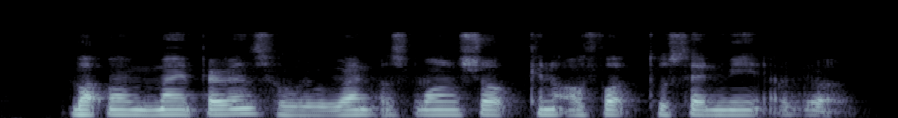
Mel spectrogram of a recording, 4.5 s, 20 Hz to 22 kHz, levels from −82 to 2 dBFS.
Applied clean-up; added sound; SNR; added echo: neural mask model DeepFilterNet 3.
